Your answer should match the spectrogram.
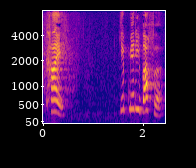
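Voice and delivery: sehr hohe, alarmierte Stimme; angstvolles Flehen. Acted. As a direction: flehe den Bewaffneten eindringlich an. Fleht Bewaffneten an. (ängstlich flehend)

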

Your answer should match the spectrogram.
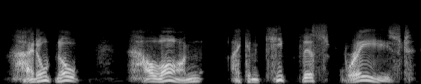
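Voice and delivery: strained gasps, broken by pauses; gasping with strain. A narrator's reading. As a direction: force the words out while holding a heavy weight. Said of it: "he gasped".

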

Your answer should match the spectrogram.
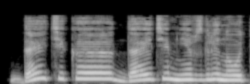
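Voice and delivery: high, stretched-out eager plea; impatient cry. A narrator's reading. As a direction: plead eagerly, drawing out the words. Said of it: "нетерпеливо вскричал Добраницкий".

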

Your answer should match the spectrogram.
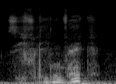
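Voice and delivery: softly, under the breath; hushed near-whisper. A narrator's reading. Sophiechen watches the dream bubbles drift off, hushed. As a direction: hush it like a quiet discovery. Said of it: "flüsterte Sophiechen".

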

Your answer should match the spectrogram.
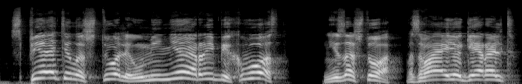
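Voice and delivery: high, loud outraged prince; indignant prince. Acted. Prince rejects the idea of a tail, indignant.

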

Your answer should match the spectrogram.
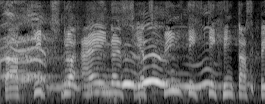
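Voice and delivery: high, slow shouted threat; exasperated shout. Acted. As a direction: bellow it, fed up. Carpenter loses patience with goblin.

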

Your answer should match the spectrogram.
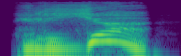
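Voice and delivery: ordinary delivery

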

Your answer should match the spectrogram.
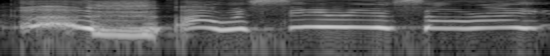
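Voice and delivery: very high drawn-out fake sob; hammed-up tearful squeal; mock crying. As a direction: whine it slowly in a squeaky mock cry. Acts hurt after being laughed at.

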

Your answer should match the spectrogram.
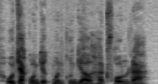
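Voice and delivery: ordinary delivery

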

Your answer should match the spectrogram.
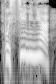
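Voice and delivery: high, loud desperate demand; struggling cry for release; strained plea. A narrator's reading. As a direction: force it out with your last strength. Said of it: "выдавила Кэтрин из последних сил".

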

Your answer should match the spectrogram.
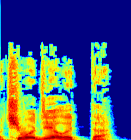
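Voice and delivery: high-pitched exasperated question; yelled protest. A narrator's reading. Suspect asks police what to do, high yelped protest. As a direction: plead in confusion, pitch jumping up. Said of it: "вопил человек возле пикапа".

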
